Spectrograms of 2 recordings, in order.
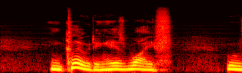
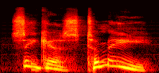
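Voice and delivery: bellowing; 7 semitones higher, slower than usual. Acted. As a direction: call your troops to you. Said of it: "he bellowed".

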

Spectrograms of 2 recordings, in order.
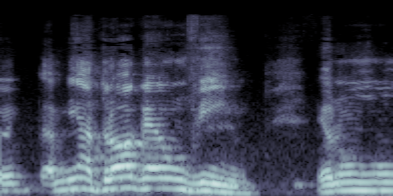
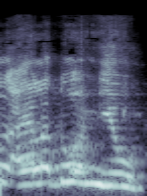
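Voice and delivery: ordinary talk

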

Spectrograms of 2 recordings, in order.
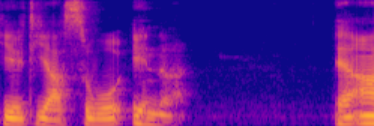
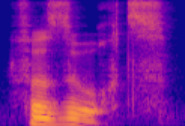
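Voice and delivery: soft cool dare; calm challenge; quiet taunt; 4 dB quieter than usual. Acted. Swordsman taunts guards.

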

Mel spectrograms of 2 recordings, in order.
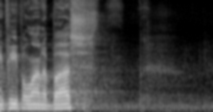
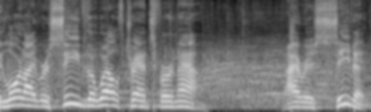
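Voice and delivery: louder, higher declaration; declaring shout; 6 semitones higher, 5 dB louder, slower than usual. Acted. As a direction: proclaim it like a faith confession. Preacher declares receiving wealth.

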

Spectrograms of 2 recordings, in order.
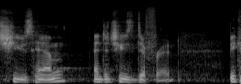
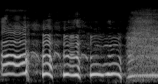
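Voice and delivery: high laugh; 3 dB louder than usual. Real, not acted. Laughing at retold scene.

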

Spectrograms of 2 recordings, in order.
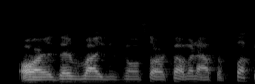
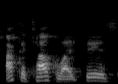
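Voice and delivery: higher, louder mimicry of put-on talk; sassy imitation of someone's put-on accent; imitating Honey Boo Boo; 6 semitones higher, 7 dB louder than usual. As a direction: push the pitch up for a mocking quote. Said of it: "and was like".

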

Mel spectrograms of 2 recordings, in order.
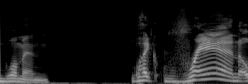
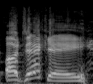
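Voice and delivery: mock taunt; 5 dB louder than usual. The woman's taunt again.

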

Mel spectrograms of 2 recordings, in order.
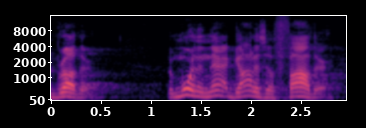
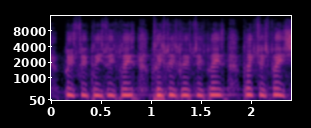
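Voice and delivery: put-on begging child; 4 semitones higher than usual. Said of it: "She's like".

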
